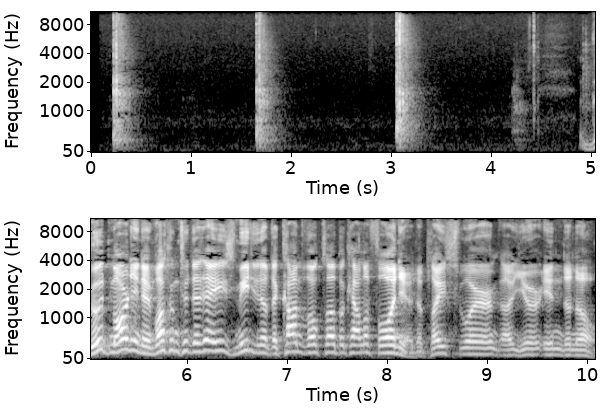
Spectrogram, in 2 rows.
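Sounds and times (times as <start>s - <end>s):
wooden gavel rapping on block: 0.1s - 0.6s, 1.6s - 2.0s.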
